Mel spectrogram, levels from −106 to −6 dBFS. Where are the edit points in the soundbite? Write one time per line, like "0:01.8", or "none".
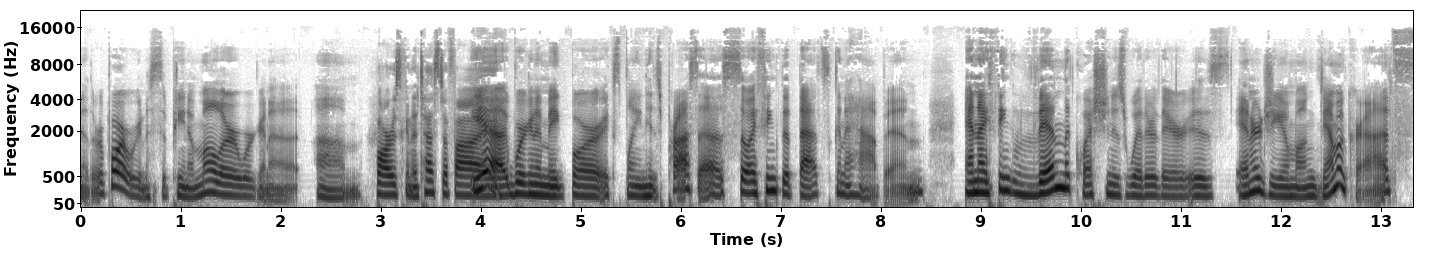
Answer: none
